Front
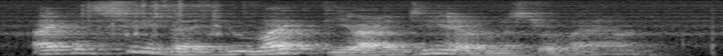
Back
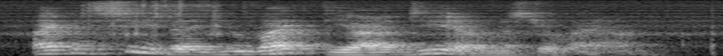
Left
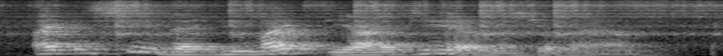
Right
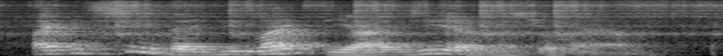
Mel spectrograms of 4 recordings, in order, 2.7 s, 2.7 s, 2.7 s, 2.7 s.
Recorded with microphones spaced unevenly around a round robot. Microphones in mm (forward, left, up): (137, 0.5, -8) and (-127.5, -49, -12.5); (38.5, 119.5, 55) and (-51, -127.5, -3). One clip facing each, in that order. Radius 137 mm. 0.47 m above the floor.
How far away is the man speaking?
About 2 m.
